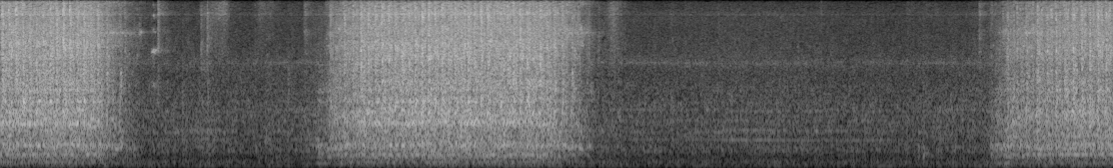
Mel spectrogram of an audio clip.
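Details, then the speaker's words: Serger running in fast bursts with a quick, loose rattle over the steady stitching rhythm. Something inside is rattling, source not found despite inspection. "all of a sudden can you guys hear that like weird noise that it's making it's like something's rattling in here and i don't know what it is"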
